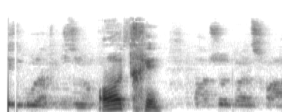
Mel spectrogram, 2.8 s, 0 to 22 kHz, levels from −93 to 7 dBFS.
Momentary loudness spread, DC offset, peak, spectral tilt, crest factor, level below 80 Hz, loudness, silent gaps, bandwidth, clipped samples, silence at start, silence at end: 22 LU; under 0.1%; -4 dBFS; -5 dB/octave; 20 dB; -60 dBFS; -19 LUFS; none; 11 kHz; under 0.1%; 0.05 s; 0 s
